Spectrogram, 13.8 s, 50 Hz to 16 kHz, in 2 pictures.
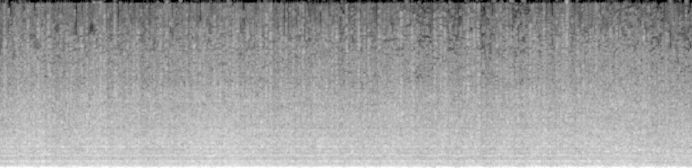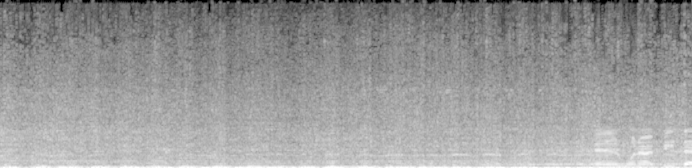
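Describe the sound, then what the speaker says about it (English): A Chevrolet Silverado V8 fitted with Flashark Racing shorty headers idles steadily up close, a continuous low rumble with faint injector ticking over the top, with a brief higher whine near the end. "The only thing I do hear is the injectors and, well, of course, the motor, you know,"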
